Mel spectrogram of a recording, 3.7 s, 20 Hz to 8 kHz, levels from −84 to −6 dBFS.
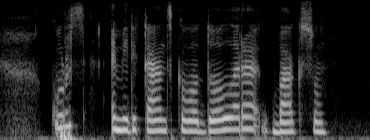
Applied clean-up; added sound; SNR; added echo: none; none; none; none.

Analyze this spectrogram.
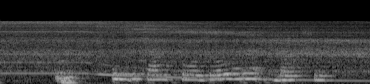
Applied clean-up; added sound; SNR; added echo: none; Domestic sounds, home sounds; 4 dB; reverberation time 0.6 s.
